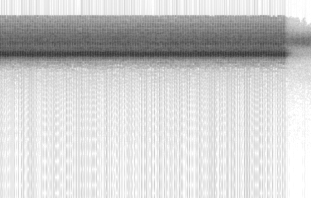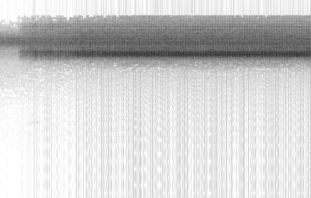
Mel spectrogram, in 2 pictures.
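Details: Steady high-pitched grasshopper chirr of fast, regular pulses, interrupted midway by a quiet gap of about a second before resuming at full strength.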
